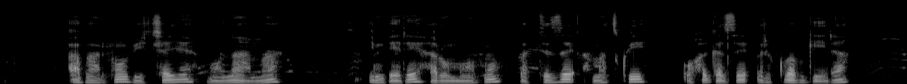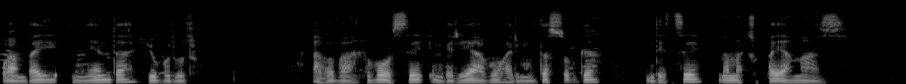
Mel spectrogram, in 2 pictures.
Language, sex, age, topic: Kinyarwanda, male, 25-35, government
